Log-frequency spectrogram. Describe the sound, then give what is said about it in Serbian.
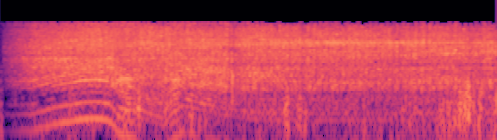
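A chainsaw cutting an apricot tree starts up and revs quickly to a loud, buzzing engine whine, then holds a steady rough drone with slight wavering. “Testera je džabe uključivana.”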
